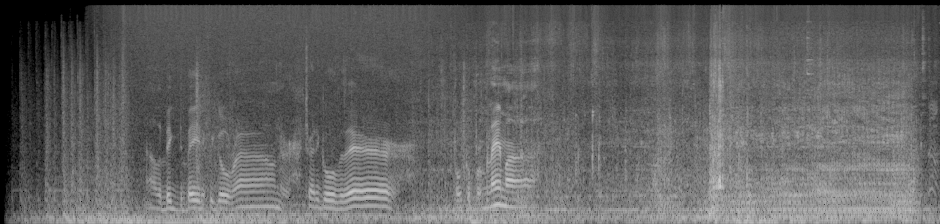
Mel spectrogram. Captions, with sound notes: (powerful drumming) - Now the big debate. If we go around or try to go over there, (speaking foreign language). (engine revving)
